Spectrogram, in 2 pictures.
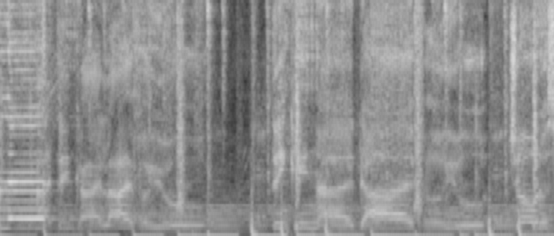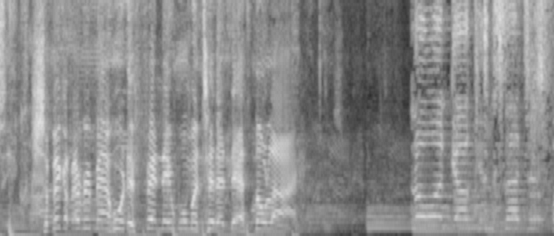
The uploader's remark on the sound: LIVE AT ISLAND SATURDAYS ON OCT. 1ST.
